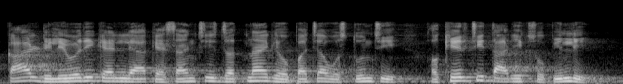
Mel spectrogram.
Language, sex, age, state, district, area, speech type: Goan Konkani, male, 18-30, Goa, Bardez, urban, read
